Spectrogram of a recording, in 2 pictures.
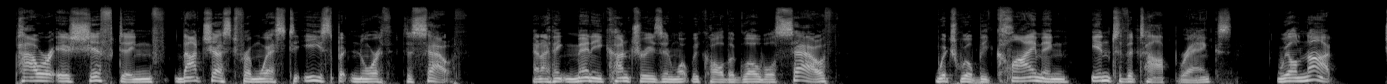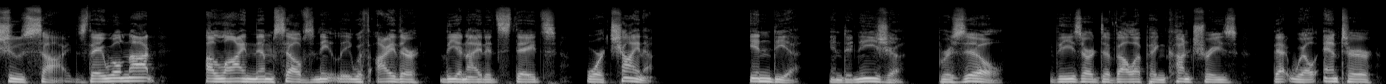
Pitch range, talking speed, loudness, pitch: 110-135 Hz, 130 wpm, -22 LUFS, 125 Hz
